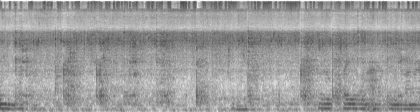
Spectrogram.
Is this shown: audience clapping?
no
